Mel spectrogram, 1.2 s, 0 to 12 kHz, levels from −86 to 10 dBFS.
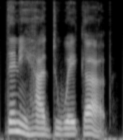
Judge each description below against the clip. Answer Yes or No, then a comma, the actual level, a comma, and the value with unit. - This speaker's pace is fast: Yes, fast, 290 wpm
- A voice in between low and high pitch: Yes, medium, 160 Hz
